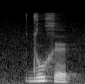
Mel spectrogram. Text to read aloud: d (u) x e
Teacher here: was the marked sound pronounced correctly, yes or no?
yes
